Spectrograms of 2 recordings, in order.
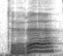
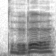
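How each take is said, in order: Both takes have the same delivery.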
